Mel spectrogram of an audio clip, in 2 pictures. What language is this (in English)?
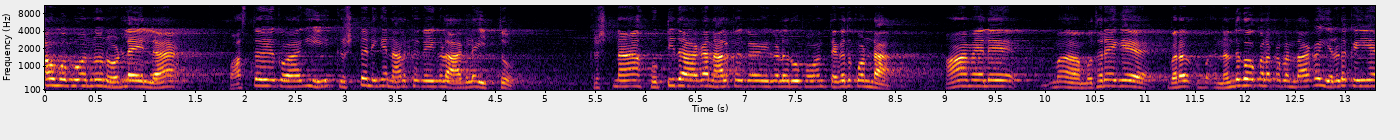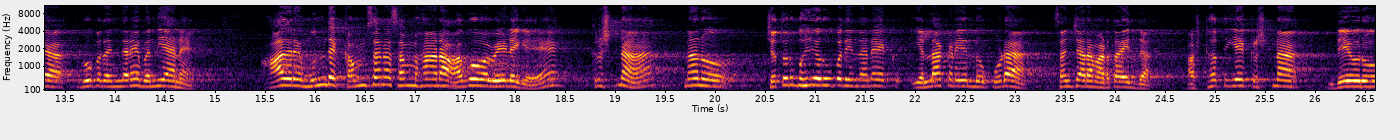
Kannada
